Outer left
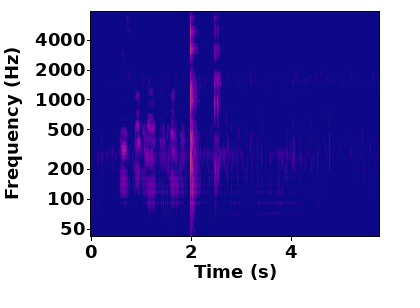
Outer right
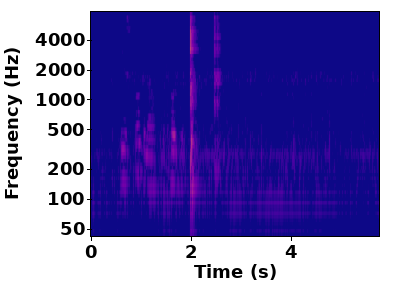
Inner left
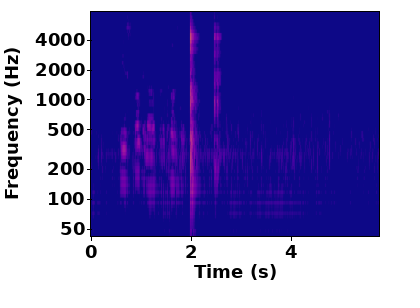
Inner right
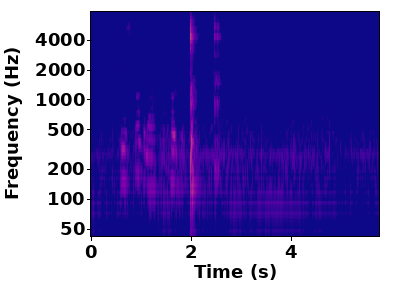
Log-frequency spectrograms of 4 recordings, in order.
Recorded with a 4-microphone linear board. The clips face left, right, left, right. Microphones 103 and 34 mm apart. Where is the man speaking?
45° left (ahead or behind), 3 m.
